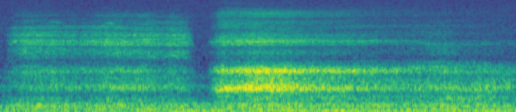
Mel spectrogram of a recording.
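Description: Faint, slow breathing through the nose during a held yoga pose: two long breaths with a short pause between them, the second louder.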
